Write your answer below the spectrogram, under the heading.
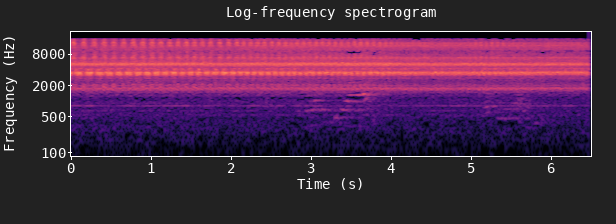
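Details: Cicadas at Ubon Ratchathani, Thailand, produce an unbroken, piercing high-pitched buzz with a fine rhythmic throb, over which a couple of faint chirping notes briefly appear.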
